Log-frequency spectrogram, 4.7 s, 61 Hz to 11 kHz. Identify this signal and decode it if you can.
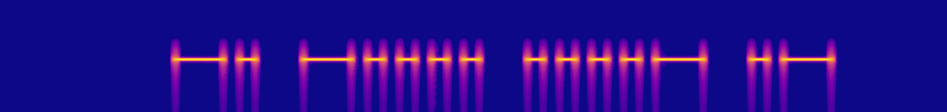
Morse code, heard as a keyed tone, about 15 wpm, 700 Hz. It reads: N64A
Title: Common Cut Numbers - 4-Digit 15wpm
